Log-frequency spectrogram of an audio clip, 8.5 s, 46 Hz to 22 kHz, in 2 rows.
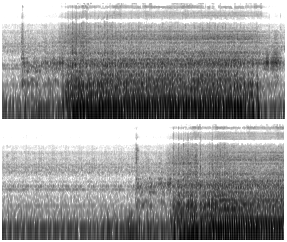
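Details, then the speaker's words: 1988 Pontiac Firebird, 2.8L GM V6, 230,000 miles, unstarted for about 13 years with old fuel in the tank: brief cranking, then it catches, runs rough and loud, dips and picks back up. The engine turned over despite initial resistance. "all right guys well i'm really impressed you know i really wasn't expecting much i thought i was gonna have to put a breaker bar on the crank and that that probably wouldn't even work i didn't expect to be able to turn the engine over"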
